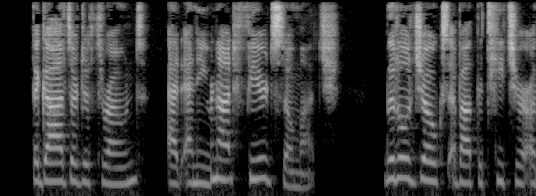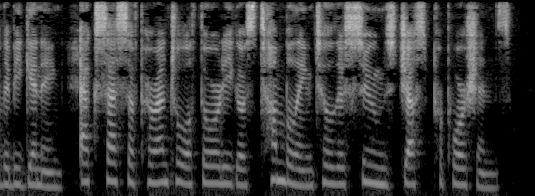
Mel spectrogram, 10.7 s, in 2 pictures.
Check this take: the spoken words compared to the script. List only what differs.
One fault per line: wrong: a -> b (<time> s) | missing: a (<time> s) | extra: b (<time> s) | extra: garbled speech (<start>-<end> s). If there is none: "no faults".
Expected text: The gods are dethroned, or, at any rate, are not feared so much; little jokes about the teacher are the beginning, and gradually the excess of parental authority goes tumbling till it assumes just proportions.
missing: or (1.5 s)
missing: rate are (2.1 s)
missing: and gradually the (6.0 s)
